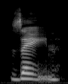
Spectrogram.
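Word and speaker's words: Zanne: his lost love um his lost love named zayn z-a-n-n-e or zone spelled like that um and he he goes through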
